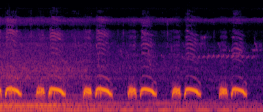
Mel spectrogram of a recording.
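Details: Spotted dove decoy for catching wild doves gives rhythmic pak khruen calls, a short coo then a longer falling coo, about once per second, with faint background rumble and chirps.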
